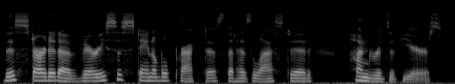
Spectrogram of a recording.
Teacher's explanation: She really stresses started, very sustainable practice, and hundreds. Those are the words carrying the main meaning there.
